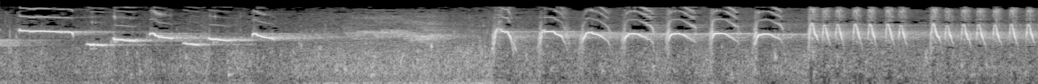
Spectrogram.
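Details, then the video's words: Training recording of a long-tailed shrike singing a varied, sharp, high-pitched medley: sliding whistles, then a run of rapid arched notes about five per second, ending in sharp chatter. "masteran srdc full variasi tajam"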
